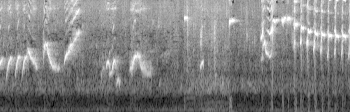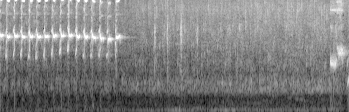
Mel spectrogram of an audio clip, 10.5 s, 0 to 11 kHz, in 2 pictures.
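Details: Captive white-rumped shama, a competition-winning bird from Cililin, singing varied whistled phrases: short rising and falling notes, then a rapid run of about 25 evenly repeated sharp notes for three seconds, followed by quiet pauses.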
